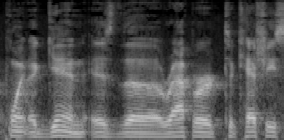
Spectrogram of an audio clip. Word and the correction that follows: Tekashi: Six Nine. I don't even know if I'm saying that right. – Tekashi Six Nine.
